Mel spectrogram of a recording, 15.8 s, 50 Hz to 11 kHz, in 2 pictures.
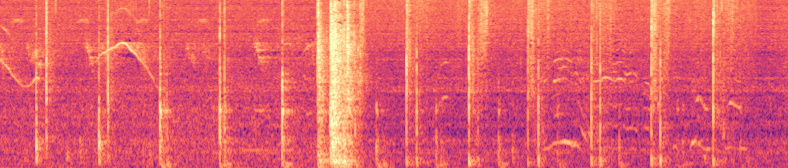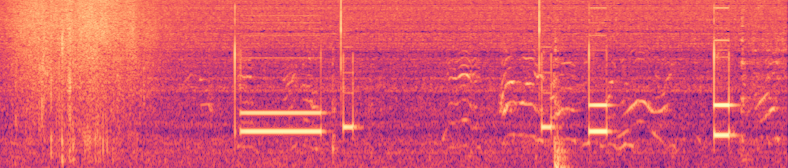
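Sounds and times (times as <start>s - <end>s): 
low murky hum: 0.0s - 15.7s
telephone keypad tones dialing on speakerphone: 10.2s - 11.5s, 13.3s - 14.0s, 15.0s - 15.7s.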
